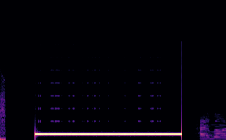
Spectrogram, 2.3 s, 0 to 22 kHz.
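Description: A loud, steady electronic beep at a single pitch of about 1 kHz, a plain sine-wave bleep tone lasting about a second and a half; it starts and stops abruptly with a click at each end.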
